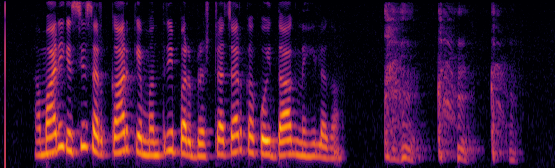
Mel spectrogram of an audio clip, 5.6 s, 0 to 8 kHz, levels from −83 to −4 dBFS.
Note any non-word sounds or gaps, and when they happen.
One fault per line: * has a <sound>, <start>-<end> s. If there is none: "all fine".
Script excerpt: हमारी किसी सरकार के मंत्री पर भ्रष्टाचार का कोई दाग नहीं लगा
* has a cough, 3.8-5.2 s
